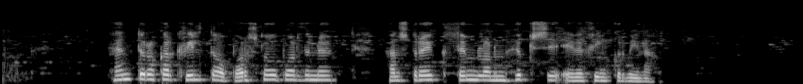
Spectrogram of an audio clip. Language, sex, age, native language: Icelandic, female, 50-59, Icelandic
